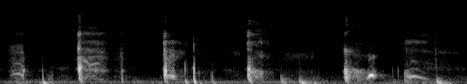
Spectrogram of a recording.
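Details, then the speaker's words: Series of short, harsh coughs with throat clearing in a quiet room, from a sick boy described as having a very bad cough that kept him home from school. "Yeah, he's sick. He's sick, by the way. He has a very bad cough. That's why he didn't go to school."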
